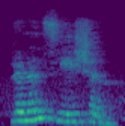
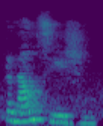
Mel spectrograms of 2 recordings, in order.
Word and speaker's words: pronunciation: इसलिए अब से इसको आप प्रोनाउंस करेंगे प्रोनंसिएशन, ना कि प्रोनाउंसिएशन।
